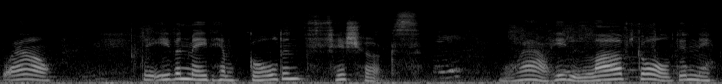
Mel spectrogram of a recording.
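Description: Slow-reading older woman, expressive storyteller. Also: medium pitch. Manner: simple, expressive, exclaiming asides. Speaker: grandmother reading a bedtime story. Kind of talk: children's storybook read-aloud with asides. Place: large indoor lodge room with fireplace. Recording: clearly noisy room, ambient sound.

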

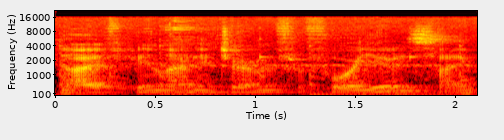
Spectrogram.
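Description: A man's voice: sits low, flat delivery, a little fast, gravelly. A young man answering interview questions thoughtfully, with frequent fillers. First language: English. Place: bright room with large windows. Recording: echoey room, music behind.

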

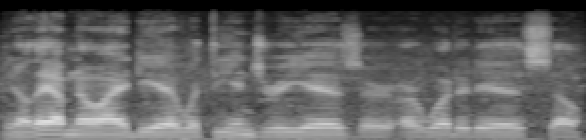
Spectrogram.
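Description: A man in his fifties, a head football coach, answering reporters outdoors at a stadium in a plain, measured way with lots of "you know" fillers. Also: fairly low pitch, monotone, a little mellow, slight background noise, low-quality recording. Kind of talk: post-game press interview.

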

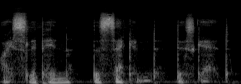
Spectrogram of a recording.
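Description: Breathy whispering man reading a story. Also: fairly low pitch, sing-song, a little slow, fairly bright tone. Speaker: ASMR book reader. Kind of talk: soft-spoken ASMR story reading. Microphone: close studio microphone.

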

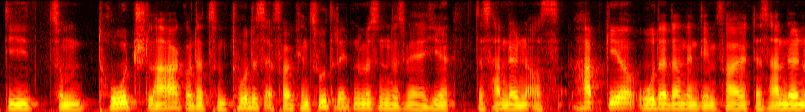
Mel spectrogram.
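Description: A man's voice: fairly low pitch, creaky, a little mellow. A man giving methodical legal explanations in long sentences as an interview guest. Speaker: lawyer, expert guest.

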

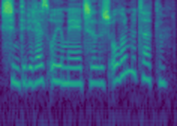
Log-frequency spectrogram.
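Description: An actress playing a caring young babysitter in a dubbed children's drama, speaking in a gentle, attentive and reassuring way. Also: female voice, mid-range voice, moderate pace, no echo, natural voice. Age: young adult. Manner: soothing, attentive.

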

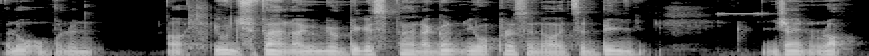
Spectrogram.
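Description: A man chatting casually and haltingly, improvising as he goes and repeating words. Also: low-pitched, fairly even intonation, dark tone. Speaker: prank call video creator, host. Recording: noisy home recording.

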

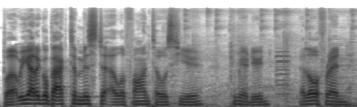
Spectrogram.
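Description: A young man giving casual, excitable let's-play commentary over his gameplay, chatting with jokey asides. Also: medium pitch, moderate pace, soft background music. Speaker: gaming YouTuber.

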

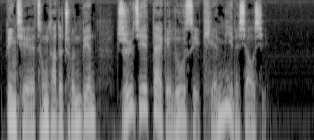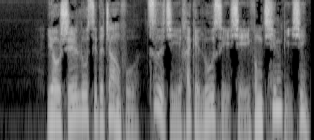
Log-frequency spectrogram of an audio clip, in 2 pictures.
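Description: A man reads literary prose as an audiobook narrator. His voice is warm and husky, with a lively rise and fall in pitch. He delivers it as scripted storytelling. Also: dry recording.

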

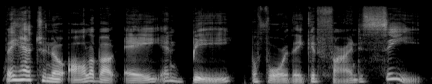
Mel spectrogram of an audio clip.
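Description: A man's voice: mid-range voice, wildly swooping pitch, unhurried, heavily acted. A man voicing an adult male social scientist who lectures with a confident, explanatory cadence in an audiobook. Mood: lecturing. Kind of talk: audiobook character reading.

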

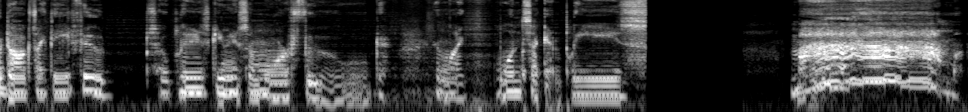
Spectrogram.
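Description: Woman as a slow, whiny begging dog. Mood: demanding, frantic. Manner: begging, dramatic, drawn-out pleas. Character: whiny, pleading, ever-hungry pet dog. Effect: pitch-altering voice changer app. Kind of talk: home-made comedic pet voice-over.

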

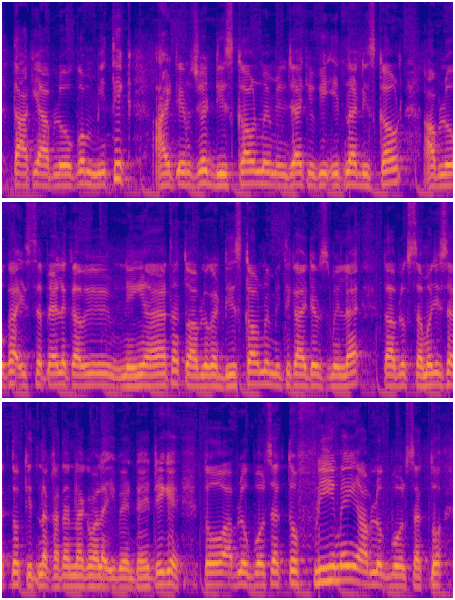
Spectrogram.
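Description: Male gaming host, slightly high-pitched and very quick, casual explainer delivery with repeated check-in tags. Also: dark tone. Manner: repetitive, uses frequent check-in tags and English loanwords. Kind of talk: casual explainer narration over game screens.

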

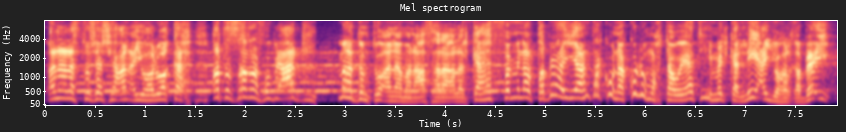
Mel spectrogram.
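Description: A boastful greedy cartoon bear. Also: male voice, high-pitched, very animated, racing. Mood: indignant. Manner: boastful and scheming. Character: boastful greedy bear, young male, sly trickster. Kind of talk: dubbed cartoon acting. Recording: music playing behind.

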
